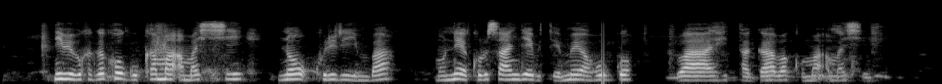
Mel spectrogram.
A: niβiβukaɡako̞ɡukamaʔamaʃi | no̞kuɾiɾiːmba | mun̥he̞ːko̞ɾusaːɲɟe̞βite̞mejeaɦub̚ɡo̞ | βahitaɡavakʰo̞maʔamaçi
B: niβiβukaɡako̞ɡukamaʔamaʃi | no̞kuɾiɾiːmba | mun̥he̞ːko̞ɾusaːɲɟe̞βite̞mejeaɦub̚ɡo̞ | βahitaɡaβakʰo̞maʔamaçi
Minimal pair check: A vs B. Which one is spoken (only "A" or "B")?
B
